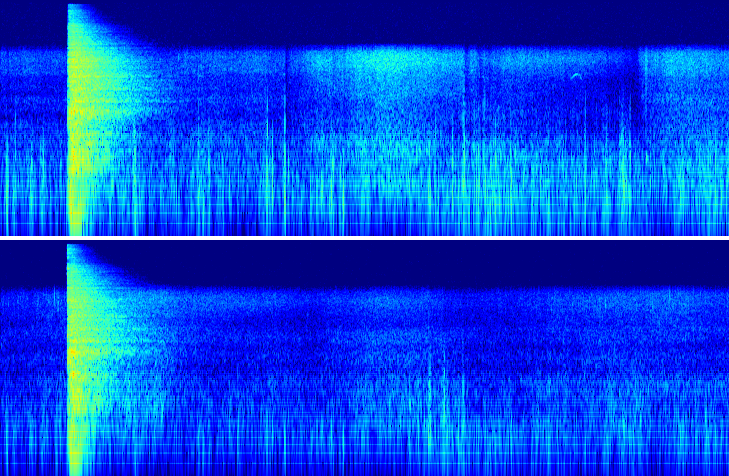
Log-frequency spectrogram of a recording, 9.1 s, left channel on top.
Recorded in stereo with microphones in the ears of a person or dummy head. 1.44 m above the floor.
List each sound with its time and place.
0.8 s a clap: 70° right (ahead or behind), 1.2 m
